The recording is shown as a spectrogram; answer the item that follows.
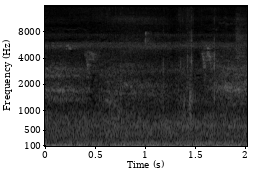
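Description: Faint background with no speech: a steady low rumble, with thin, steady high insect tones above it.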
